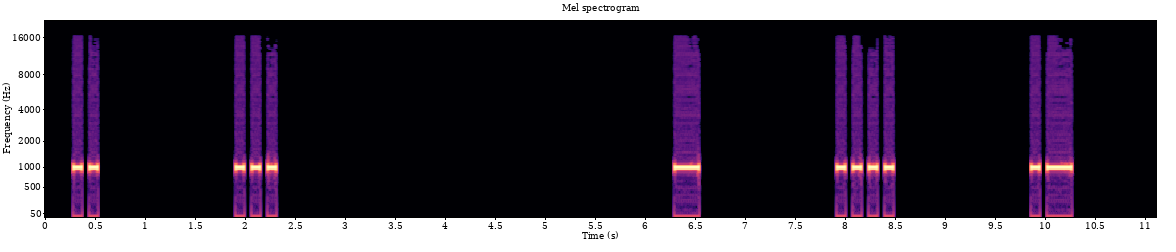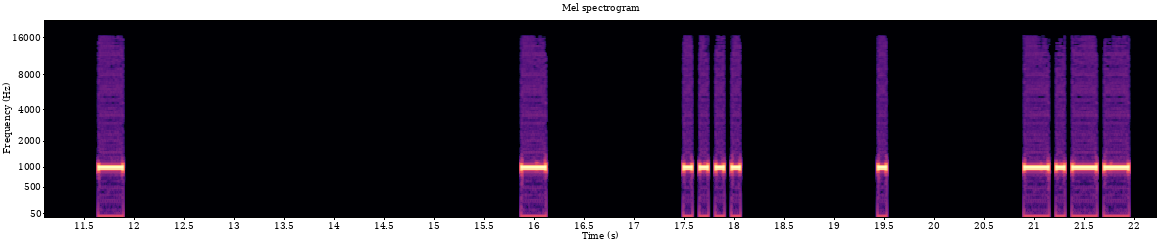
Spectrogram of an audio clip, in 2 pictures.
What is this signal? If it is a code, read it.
Morse code, heard as a keyed tone, about 15 wpm, spaced as for 5 wpm, 1000 Hz. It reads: IS THAT THEY
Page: Quotes for Wed, 13 Aug 2025 in Morse Code at 5 words per minute.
